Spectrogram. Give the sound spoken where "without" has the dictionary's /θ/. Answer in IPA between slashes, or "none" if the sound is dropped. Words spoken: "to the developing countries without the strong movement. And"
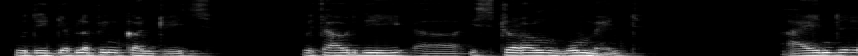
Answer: /t/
